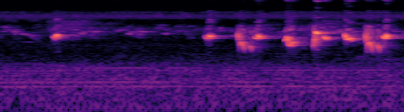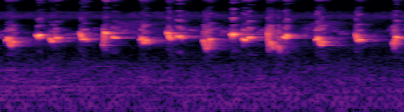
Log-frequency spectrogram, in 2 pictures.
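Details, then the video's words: Sooty-headed bulbul (trucukan) in pengembunan, morning dew exposure to make it sing keenly: a few soft scattered notes, then from the second second a rapid, even stream of bubbly downslurred phrases; a steady low hum runs throughout. "pengembunan Trucuk'an Agar Rajin Bunyi"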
